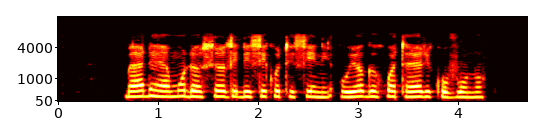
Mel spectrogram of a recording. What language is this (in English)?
Swahili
